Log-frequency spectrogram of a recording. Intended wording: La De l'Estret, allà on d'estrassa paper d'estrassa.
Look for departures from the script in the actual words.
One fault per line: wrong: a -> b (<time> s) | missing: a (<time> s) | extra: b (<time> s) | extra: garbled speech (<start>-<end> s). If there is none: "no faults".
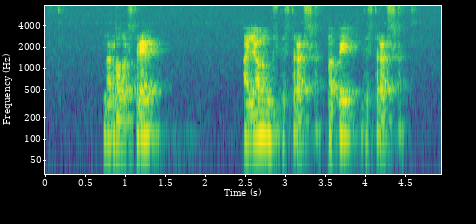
no faults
